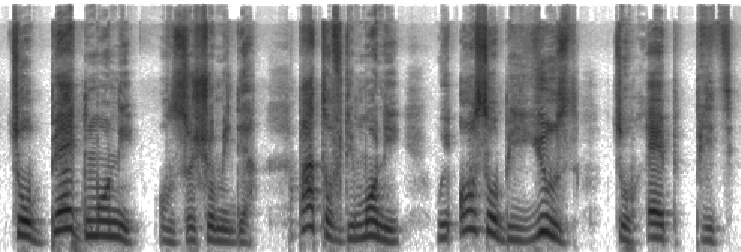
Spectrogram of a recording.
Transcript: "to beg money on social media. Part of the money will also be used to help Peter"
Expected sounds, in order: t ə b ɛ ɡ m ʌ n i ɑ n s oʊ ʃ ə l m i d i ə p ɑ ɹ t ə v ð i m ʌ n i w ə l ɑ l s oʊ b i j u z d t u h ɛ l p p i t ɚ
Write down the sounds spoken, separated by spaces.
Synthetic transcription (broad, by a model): t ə b ɛ ɡ m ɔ n i ɑ n s oʊ ʃ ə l m i d i ə p ɑ t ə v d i m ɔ n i w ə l ɑ l s oʊ b i j u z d t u h ɛ l p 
